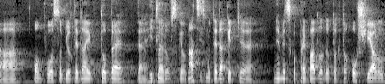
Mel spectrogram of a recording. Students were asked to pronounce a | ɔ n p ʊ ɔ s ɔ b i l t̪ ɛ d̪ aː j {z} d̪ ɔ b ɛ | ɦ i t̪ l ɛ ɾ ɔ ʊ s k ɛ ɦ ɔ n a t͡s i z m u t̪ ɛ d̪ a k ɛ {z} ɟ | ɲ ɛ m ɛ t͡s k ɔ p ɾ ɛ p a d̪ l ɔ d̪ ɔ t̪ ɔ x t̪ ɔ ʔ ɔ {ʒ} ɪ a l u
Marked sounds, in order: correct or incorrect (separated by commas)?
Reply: incorrect, incorrect, incorrect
